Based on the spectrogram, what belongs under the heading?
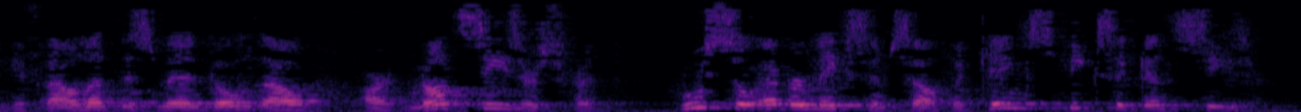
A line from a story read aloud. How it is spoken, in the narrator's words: the Jews cried out, saying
